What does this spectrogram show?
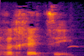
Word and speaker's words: v'chetzi: Sha'a v'chetzi. Sha'a means hour or 1 hour. Ve means and. In this case, before this word chetzi, we pronounce it as va instead of ve.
